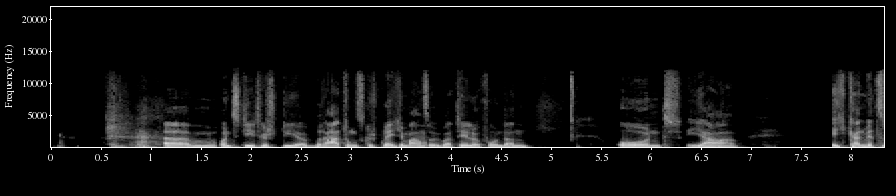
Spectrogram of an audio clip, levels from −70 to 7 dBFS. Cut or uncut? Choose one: cut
